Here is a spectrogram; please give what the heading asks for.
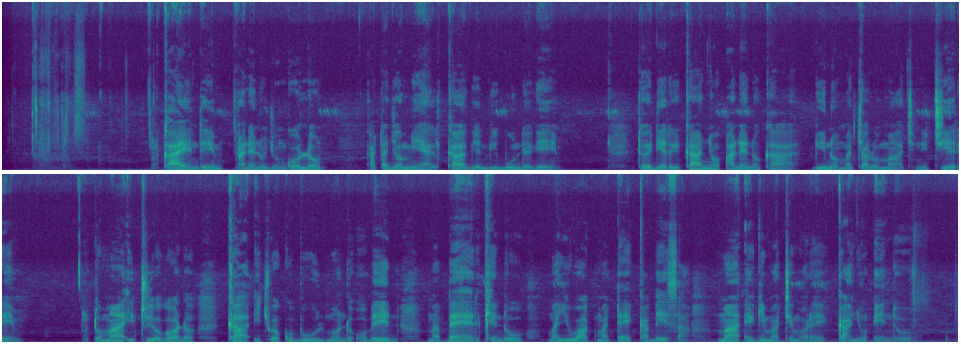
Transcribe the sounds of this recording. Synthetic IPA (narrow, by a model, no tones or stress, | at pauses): kaendɪanɛnod͡ʒoŋɡolokatad͡ʒɔmɪɛlkaɡenɡɪbundeɡɪ | tɔedjeɾɡɪkaɲɔʔanɛnɔkaɡɪnomat͡ʃalɔmat͡ʃnitjeɾe | tɔmaitioɡɔdɔkaɪt͡ʃwakobulmɔndɔʔobedmabɛrkʰendomajwakmatɛkːabɪsa̰maʔɛɡɪmatɪmɔɾɛkaɲoʔendo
